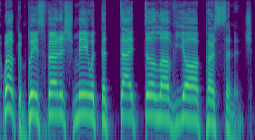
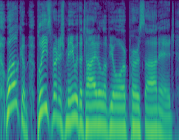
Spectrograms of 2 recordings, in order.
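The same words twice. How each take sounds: First: Zach Brannigan. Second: Hard-sell the welcome to a customer; Stan the pitchman. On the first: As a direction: draw it out like a self-important captain. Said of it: "Zach Brannigan?". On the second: Streamer demos the Stan voice for the poll, loud pitch. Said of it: "So it goes like this". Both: Pretend.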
